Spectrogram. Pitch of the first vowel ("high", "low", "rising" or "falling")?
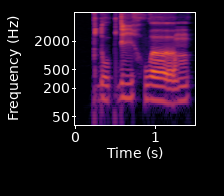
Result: low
